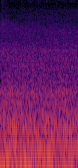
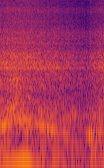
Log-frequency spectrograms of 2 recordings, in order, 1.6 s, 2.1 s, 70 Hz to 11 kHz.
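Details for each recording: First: 1996 Honda Civic EX 1.6L petrol with replaced engine, warm, idling low and steady around 700–720 rpm after sensor adjusted from 0.59 to 0.49 V, down from 1400 rpm; even rumble, no surging. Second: 1996 Honda Civic EX 1.6L with replaced engine, being reassembled after a start-then-stall idle problem; revs settle to idle with a light quick tick despite valve lash adjusted earlier, owner plans to recheck valve lash; engine ticking.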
